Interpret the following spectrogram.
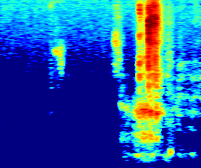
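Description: Near silence, broken a little past halfway by a brief, soft crackling rustle lasting about half a second.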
